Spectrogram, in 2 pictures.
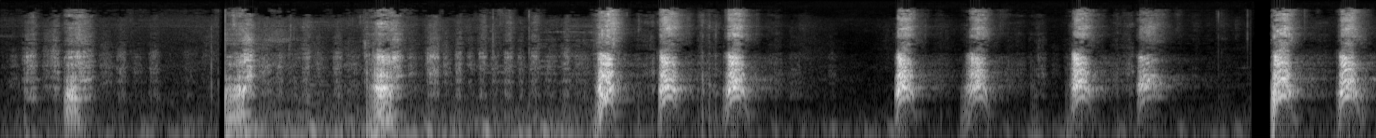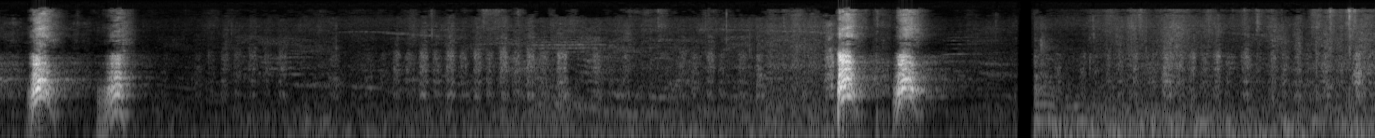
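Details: Rottweilers barking at the camera in irregular runs of sharp barks, roughly two per second, a quieter stretch with panting and background noise, then a final pair of barks.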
